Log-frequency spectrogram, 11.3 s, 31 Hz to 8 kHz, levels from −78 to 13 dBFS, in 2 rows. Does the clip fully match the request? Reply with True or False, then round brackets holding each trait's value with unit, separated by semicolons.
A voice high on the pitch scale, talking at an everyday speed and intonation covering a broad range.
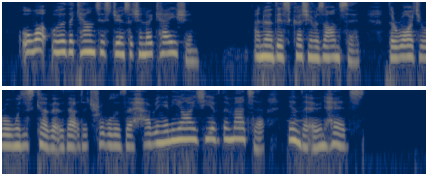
True (225 Hz; 195 wpm; 5.7 semitones)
